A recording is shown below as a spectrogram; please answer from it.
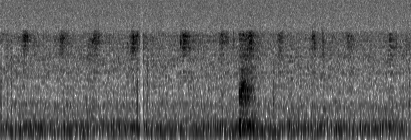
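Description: Near silence, with faint, quick scratches of a small paintbrush flicked upward on paper, about three a second.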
